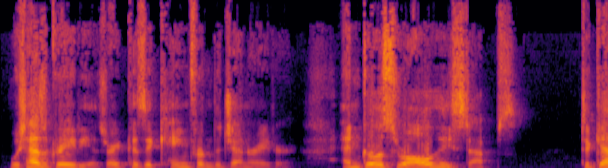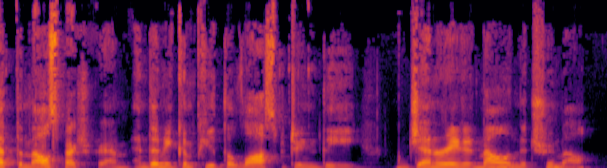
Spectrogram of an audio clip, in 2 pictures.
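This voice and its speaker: A man's voice: fairly high pitch, expressive, fairly quick, a little mellow. A man giving an informal coding tutorial as an instructor, explaining step by step and checking in with rhetorical questions while he types. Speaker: programming instructor.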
